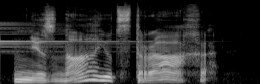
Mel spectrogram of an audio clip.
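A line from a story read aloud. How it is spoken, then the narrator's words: Drawling. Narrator (Russian): протянула Малли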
